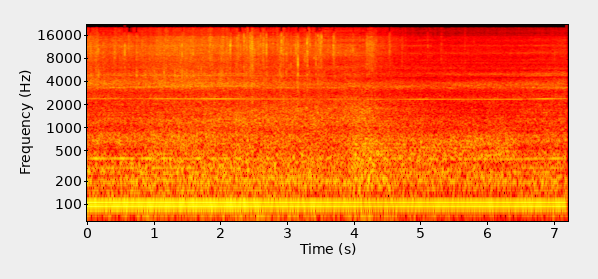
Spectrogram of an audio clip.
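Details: Panasonic MC-E862 bagged cylinder vacuum, bought new in box, picking up dirt on deep pile carpet: a steady, even motor hum with a smooth airflow rush and no surging or rattles; a relatively quiet, good performer running normally.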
